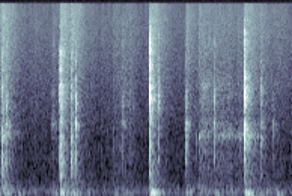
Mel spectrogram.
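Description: Sparse keystrokes on a computer keyboard, each press a close, distinct clack with a few louder hits spaced roughly a second apart, in a quiet room with no talking.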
